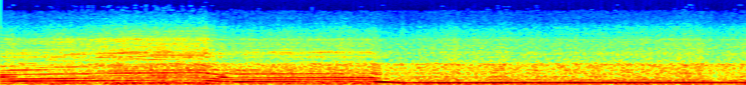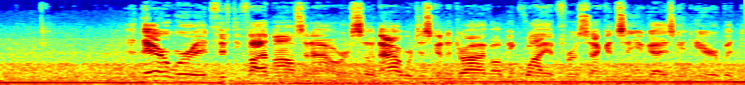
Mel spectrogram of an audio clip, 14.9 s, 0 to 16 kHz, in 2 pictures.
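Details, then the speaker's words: Toyota Tacoma with an MBRP aftermarket exhaust, recorded in the cabin cruising at 55 mph: a constant low droning hum at one deep pitch with road noise, exhaust drone at cruise. "so that's what it sounds like uh traveling at 55 M an hour uh you can definitely hear it in the cabin"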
